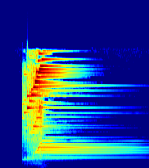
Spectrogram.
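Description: A single bright chime struck about a third of a second in, ringing and fading slowly over about two seconds.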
